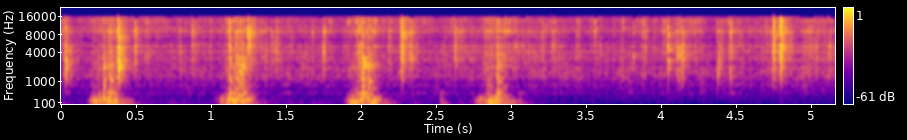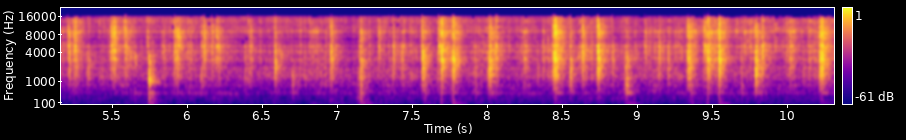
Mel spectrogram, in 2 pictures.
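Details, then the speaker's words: 1962 Soviet educational heart-sound record on aortic valve defects, isolated aortic stenosis: a low, coarse systolic murmur at about 70 beats a minute with a weakened second sound over the aorta. "при изолированном стенозе усти аорты выслушивается низкой грубой систолической шум и ослабление второго тона на орти"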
